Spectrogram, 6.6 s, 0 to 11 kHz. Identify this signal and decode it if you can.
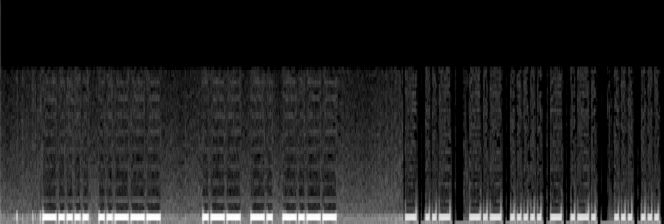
Morse code, heard as a keyed tone, about 36 wpm, 410 Hz. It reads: 62 WNY TU K5TR SS
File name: CW / 2008-ss-cw-k5tr-op-n5rz -21:00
